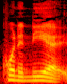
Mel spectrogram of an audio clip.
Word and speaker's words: koinonia: Talk about the role of community, about fellowship, about, in the Greek term, koinonia is how it's said, in that early church.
